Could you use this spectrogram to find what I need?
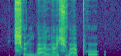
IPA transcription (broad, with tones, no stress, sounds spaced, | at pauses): t͡ɕʰ ə˧ ŋ w a˨˩ l ã˧ ɕ w a˨˩ pʰ o˦ ʔ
